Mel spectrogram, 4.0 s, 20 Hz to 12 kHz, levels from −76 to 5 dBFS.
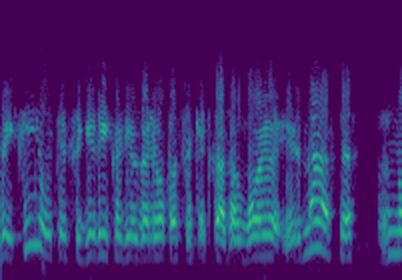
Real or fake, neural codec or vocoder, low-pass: real; none; 7.2 kHz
